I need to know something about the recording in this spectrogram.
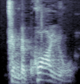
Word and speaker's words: Thembekwayo: So back in the Natal, they would say Thembekwayo, right?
